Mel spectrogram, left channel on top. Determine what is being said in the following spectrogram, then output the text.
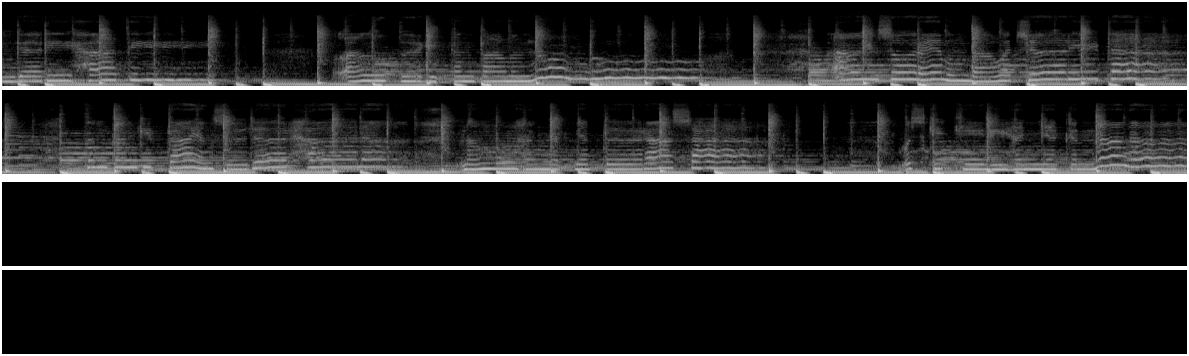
di hati, lalu pergi tanpa menunggu. Angin sore membawa cerita tentang kita yang sederhana, namun hangatnya terasa. Meski kini hanya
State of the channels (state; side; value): silent; right; digital silence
